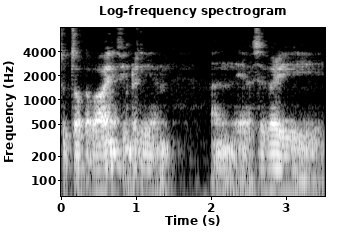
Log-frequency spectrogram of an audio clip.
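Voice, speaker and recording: This man has an Argentine accent. He talks at a fairly quick pace. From Argentina. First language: Spanish. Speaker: winemaker. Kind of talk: interview answer.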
